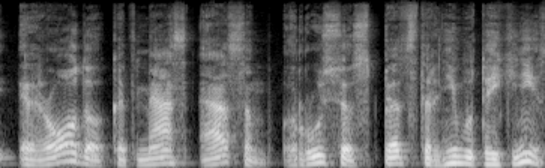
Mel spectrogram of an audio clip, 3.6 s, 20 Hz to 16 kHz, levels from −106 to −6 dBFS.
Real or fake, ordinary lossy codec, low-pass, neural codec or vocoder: real; Opus, 64 kbps; 14.4 kHz; none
